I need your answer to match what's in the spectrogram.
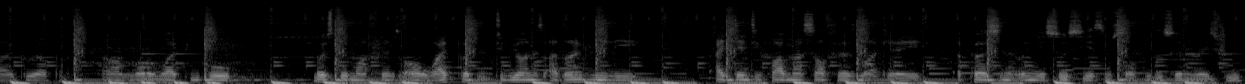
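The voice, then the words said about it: Suburban Pretoria South African accent. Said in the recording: “Born and raised in Pretoria. ... Grew up in the suburbs, as you can probably tell from my accent.”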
